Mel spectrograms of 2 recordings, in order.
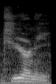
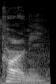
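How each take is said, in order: First: The first syllable sounds like 'keer'. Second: The first syllable sounds like 'car'. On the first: This is how someone else kept saying it. The speaker calls it wrong. "someone kept saying Kearney in court" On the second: This is the name's real pronunciation. The speaker calls it right. "if I think of a car, when I say the name, I can say it right"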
